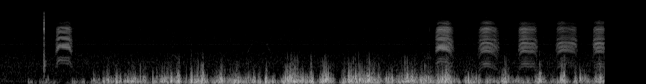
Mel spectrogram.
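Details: Burrowing parrot (Cyanoliseus patagonus patagonus), southern San Luis, Argentina, July: harsh, grating screeches, a single call then a quick run of five about half a second apart, over heavy low wind rumble.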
